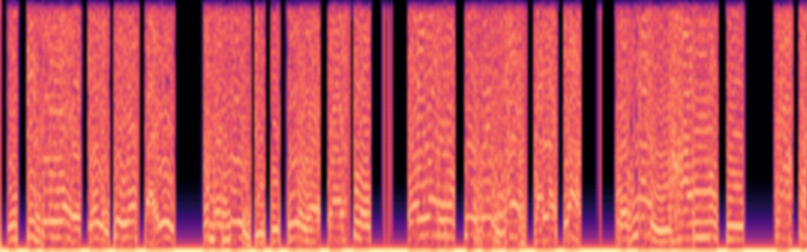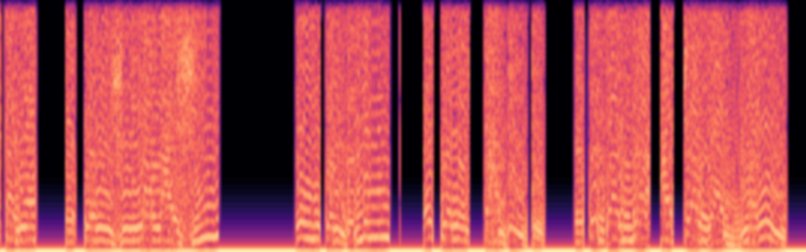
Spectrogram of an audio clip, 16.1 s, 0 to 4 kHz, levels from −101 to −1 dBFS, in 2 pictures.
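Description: Speech, distorted from start to finish by linear audio read as companded: plain 8-bit linear samples decoded as mu-law, so values just on one side of zero become the largest outputs while those on the other side stay small. The spectrogram shows dense broadband smearing over the 8-bit signal.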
